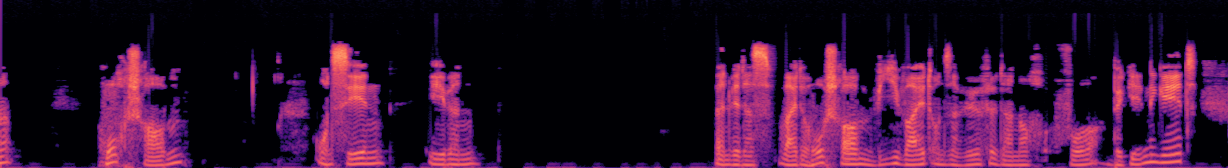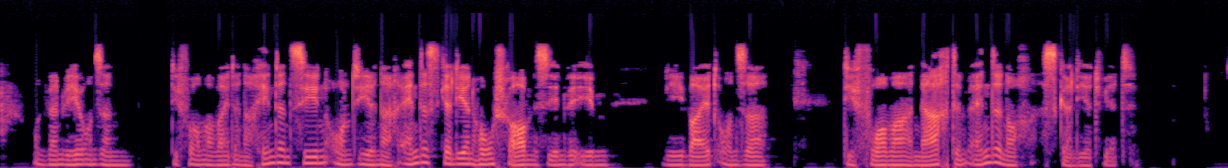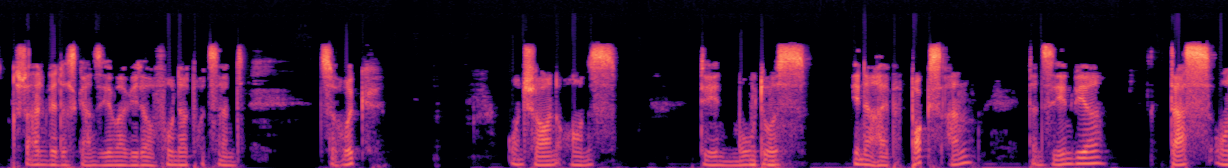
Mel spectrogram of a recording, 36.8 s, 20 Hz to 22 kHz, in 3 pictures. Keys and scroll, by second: 25.4 1, 25.6 0, 26.1 Return, 28.2 1, 28.4 0, 28.8 Return.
